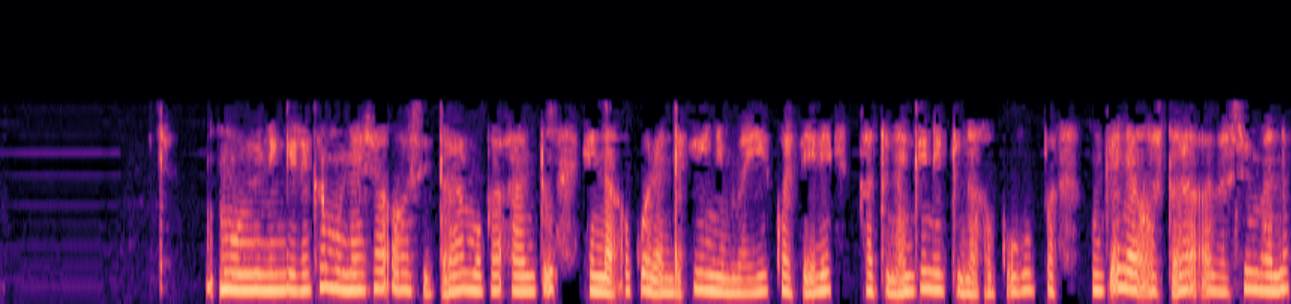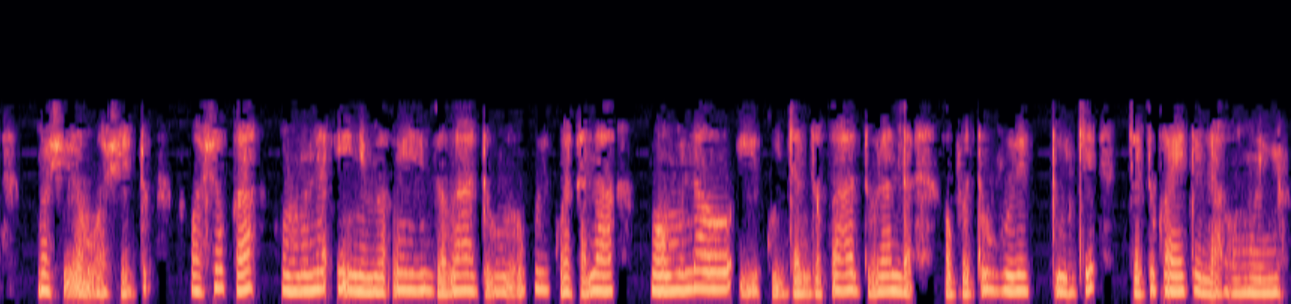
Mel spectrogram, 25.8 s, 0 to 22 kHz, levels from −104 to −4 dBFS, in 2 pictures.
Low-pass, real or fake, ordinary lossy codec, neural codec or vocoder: 5.4 kHz; fake; MP3, 24 kbps; vocoder, 22.05 kHz, 80 mel bands, HiFi-GAN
